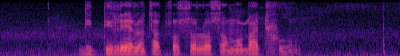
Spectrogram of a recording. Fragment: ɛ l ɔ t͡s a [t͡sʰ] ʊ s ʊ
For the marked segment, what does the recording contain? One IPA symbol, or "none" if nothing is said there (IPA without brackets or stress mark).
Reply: t͡s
